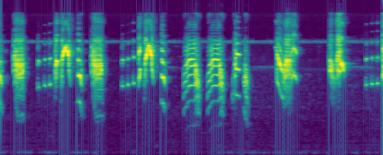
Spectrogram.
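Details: Long-tailed shrike singing energetically to draw untrained shrikes into song. Quick bursts of sharp chirps, slurred whistles, stacked buzzy notes and squeaky phrases follow one another with short gaps, over a faint low rumble.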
